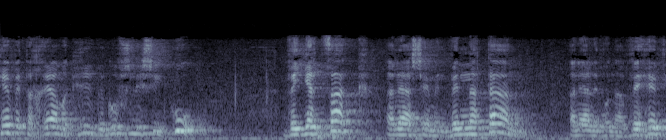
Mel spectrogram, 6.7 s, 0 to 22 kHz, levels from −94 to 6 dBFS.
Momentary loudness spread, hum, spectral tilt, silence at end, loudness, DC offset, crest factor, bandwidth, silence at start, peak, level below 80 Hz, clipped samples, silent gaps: 19 LU; none; -5 dB/octave; 0 s; -28 LUFS; under 0.1%; 18 dB; 8 kHz; 0 s; -10 dBFS; -48 dBFS; under 0.1%; none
